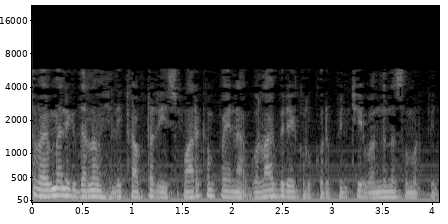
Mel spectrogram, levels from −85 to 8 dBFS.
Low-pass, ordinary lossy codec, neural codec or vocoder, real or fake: 7.2 kHz; MP3, 24 kbps; none; real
